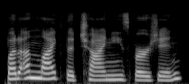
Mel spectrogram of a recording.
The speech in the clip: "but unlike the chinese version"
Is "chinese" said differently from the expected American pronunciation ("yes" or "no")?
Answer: no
